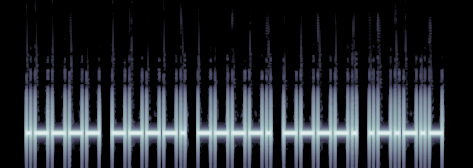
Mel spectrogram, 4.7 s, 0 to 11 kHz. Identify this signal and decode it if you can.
Morse code, heard as a keyed tone, about 28 wpm, 700 Hz. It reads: 1999.
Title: A Sound Of Thunder 28wpm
